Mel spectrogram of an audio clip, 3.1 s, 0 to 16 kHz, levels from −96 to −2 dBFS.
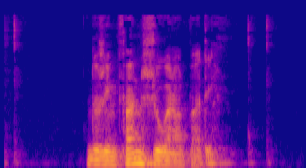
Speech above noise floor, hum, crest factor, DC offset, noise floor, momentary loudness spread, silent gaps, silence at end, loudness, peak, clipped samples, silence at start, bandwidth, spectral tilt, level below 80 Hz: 53 dB; none; 18 dB; under 0.1%; -78 dBFS; 16 LU; none; 0.8 s; -27 LUFS; -10 dBFS; under 0.1%; 0.85 s; 11.5 kHz; -7.5 dB/octave; -48 dBFS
